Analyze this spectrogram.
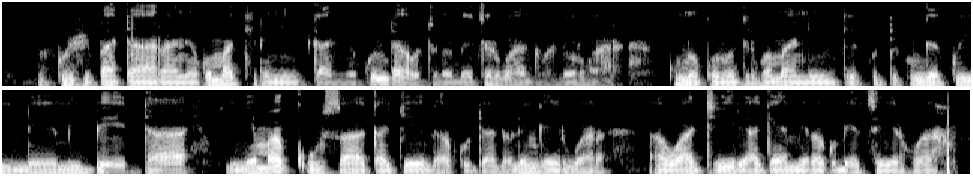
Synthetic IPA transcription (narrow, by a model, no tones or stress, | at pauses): kuʐipataɾane̞kumakirinikane̞kundaɦod͡zino̞ɓe̞t͡se̞rwantuano̞rwarakuno̞kuɾud͡zirwamaniŋkikutikuŋɡe̞kuinemibʱe̞dʱa | ine̞ma̰kusaːkat͡ʃe̞na̰kutiandaaneŋɡeirwaɾa | a̰watiɾiakajamiɾakuɓe̞t͡se̞ːrwa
